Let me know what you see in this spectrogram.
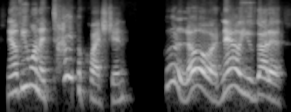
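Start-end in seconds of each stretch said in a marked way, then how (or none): none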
